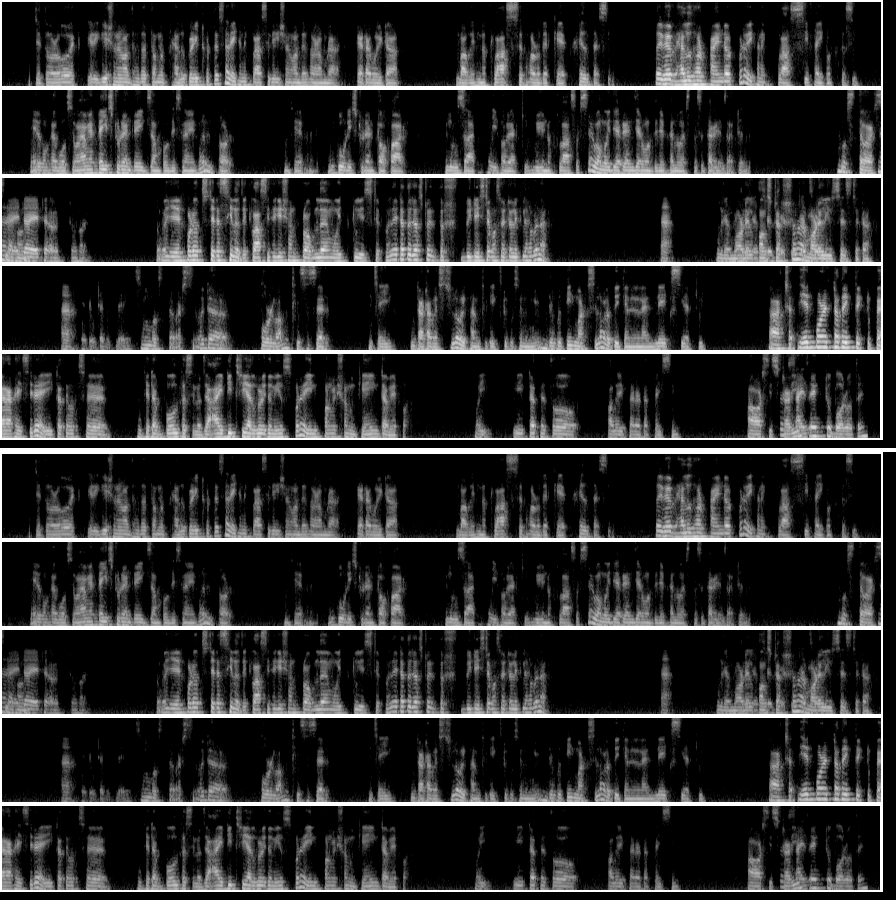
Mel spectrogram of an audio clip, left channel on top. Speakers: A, on the left; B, on the left.
A: যে ধরো ইরিগেশনের মাধ্যমে ধর তো আমরা ভ্যালু প্রেডিক্ট করতেছি আর এখানে ক্লাসিফিকেশনের মাধ্যমে ধর আমরা ক্যাটাগরিটা বা বিভিন্ন ক্লাসে ধর ওদেরকে ফেলতেছি তো এইভাবে ভ্যালু ধর ফাইন্ড আউট করে এখানে ক্লাসিফাই করতেছি এরকম ভাবে বলছি মানে আমি একটা স্টুডেন্টের এক্সাম্পল দিছিলাম এবার ধর যে গুড স্টুডেন্ট টপার লুজার এইভাবে আর কি বিভিন্ন ক্লাস আছে এবং ওই যে রেঞ্জের মধ্যে যে ভ্যালু আসতেছে তার রেজাল্ট বুঝতে পারছি
B: হ্যাঁ
A: এখন
B: এটা এটা একটু হয়
A: তবে যে এরপরে হচ্ছে যেটা ছিল যে classification problem with two step এটা তো জাস্ট দুইটা স্টেপ আছে এটা লিখলে হবে না
B: হ্যাঁ
A: ওই যে
B: ওই
A: মডেল
B: দুইটা
A: কনস্ট্রাকশন
B: স্টেপ যে দুইটা
A: আর
B: ছিল
A: মডেল ইউসেজ যেটা
B: হ্যাঁ এই দুইটা দিতে হচ্ছে
A: বুঝতে পারছি ওইটা পড়লাম থিসিসের যেই ডাটাবেস ছিল ওইখান থেকে একটু কিছু নিয়ে যেহেতু তিন মার্ক ছিল আর দুই তিন লাইন লিখছি আর কি আচ্ছা এর পরেরটাতে একটু একটু প্যারা খাইছি রে এইটাতে হচ্ছে যেটা বলতেছিল যে আইডি থ্রি অ্যালগোরিদম ইউজ করে ইনফরমেশন গেইনটা বের করা ওই এইটাতে তো ভালোই প্যারাটা খাইছি Hour study
B: সাইজে একটু বড় তাই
